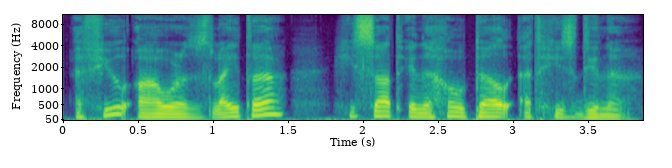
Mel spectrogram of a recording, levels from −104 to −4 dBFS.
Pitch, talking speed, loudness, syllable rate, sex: 120 Hz, 185 wpm, -20 LUFS, 4.6 syllables/s, male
